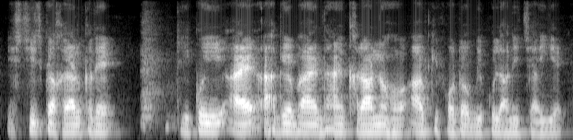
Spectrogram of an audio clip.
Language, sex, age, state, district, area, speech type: Urdu, male, 30-45, Bihar, Darbhanga, urban, spontaneous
